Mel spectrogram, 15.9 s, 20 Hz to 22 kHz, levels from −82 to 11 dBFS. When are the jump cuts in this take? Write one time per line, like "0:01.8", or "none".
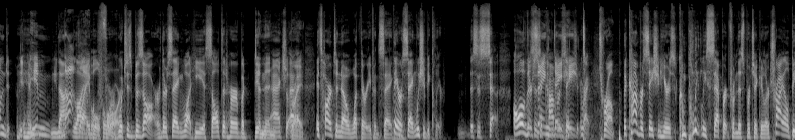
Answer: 0:07.9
